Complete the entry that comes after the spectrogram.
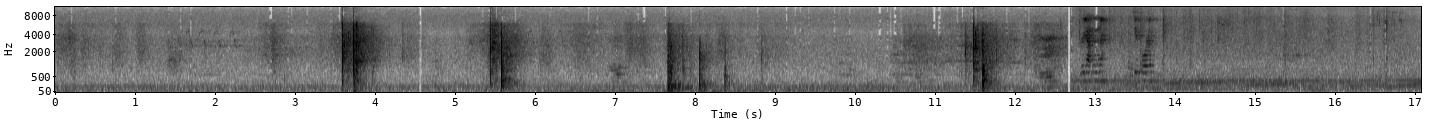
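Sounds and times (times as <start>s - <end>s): steady low hum: 0.0s - 17.0s
baseballs smacking into catcher's mitt: 3.5s - 4.1s, 5.4s - 5.9s.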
